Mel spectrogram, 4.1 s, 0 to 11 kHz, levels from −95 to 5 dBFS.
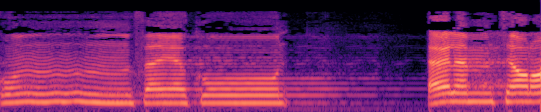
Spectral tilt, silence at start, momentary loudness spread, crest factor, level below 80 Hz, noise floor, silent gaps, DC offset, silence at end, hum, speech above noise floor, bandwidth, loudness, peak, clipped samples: -5 dB/octave; 0 s; 9 LU; 18 dB; -60 dBFS; -52 dBFS; none; under 0.1%; 0 s; none; 35 dB; 8.4 kHz; -19 LUFS; 0 dBFS; under 0.1%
